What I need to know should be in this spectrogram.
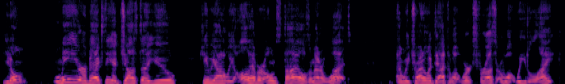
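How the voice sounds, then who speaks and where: A man in his forties hosts a live chat show, casually reading viewer comments on a stream. His voice is high and squeaky yet dark and mellow, roughened into gravel by lung illness and years of coughing, and he often clears his throat and restarts haltingly. The audio is close and dry, with no echo.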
